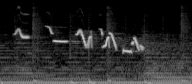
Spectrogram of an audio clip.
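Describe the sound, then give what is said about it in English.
A small bird outside chirps in a quick series of bright, high tweets, some sliding up or down in pitch, clear over a faint low background hum. “A sweet little birdie!”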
